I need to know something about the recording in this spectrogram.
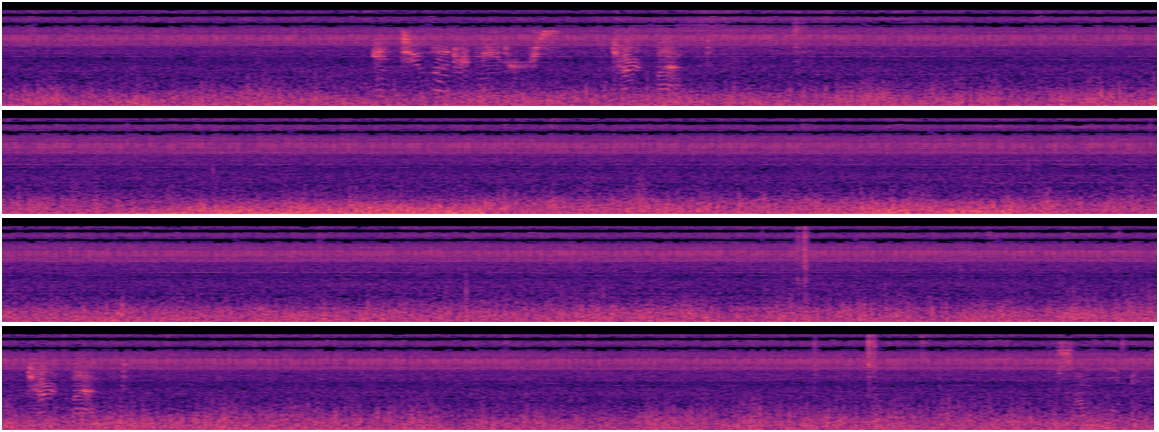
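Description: Car interior road noise while driving: a steady low rumble of engine and tyres, swelling a little for a few seconds near the middle. Two brief high-pitched sounds come through, once near the start and once past the middle.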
